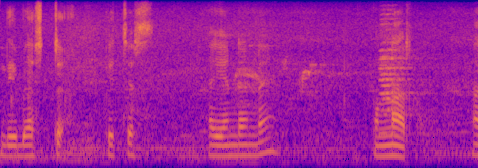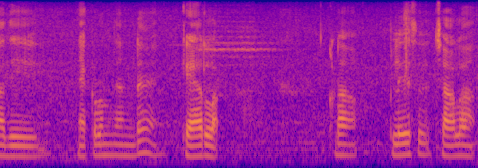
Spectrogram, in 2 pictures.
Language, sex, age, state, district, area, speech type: Telugu, male, 30-45, Andhra Pradesh, Alluri Sitarama Raju, rural, spontaneous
